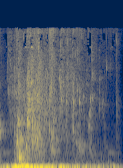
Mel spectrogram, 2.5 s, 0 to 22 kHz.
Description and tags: Bathtub Submerge
Object being submerged in a bathtub. Recorded on a Zoom H4N using the internal mics.
bathroom, bathtub, splash, submerge, water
